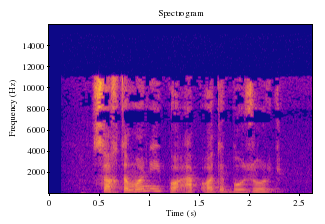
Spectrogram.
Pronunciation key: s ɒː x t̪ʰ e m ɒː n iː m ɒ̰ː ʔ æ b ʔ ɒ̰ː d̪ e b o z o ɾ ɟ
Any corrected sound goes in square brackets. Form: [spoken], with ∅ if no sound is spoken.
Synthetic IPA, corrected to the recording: s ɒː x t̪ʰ e m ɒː n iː [b] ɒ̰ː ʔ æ b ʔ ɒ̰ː d̪ e b o z o ɾ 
